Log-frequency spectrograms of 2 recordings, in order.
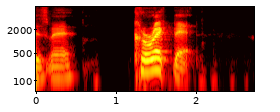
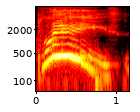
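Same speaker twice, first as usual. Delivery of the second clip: loud, high laughing plea; exasperated laughing outburst; laughing shout; 10 semitones higher, 11 dB louder than usual. Real, not acted. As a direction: cry out through a laugh. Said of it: "I'm sorry, y'all".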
